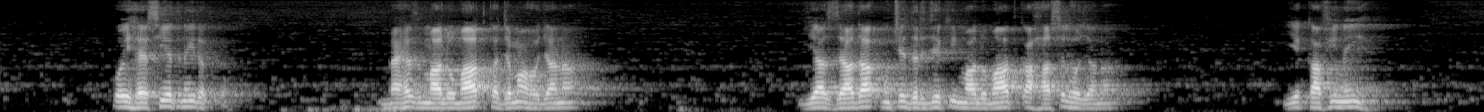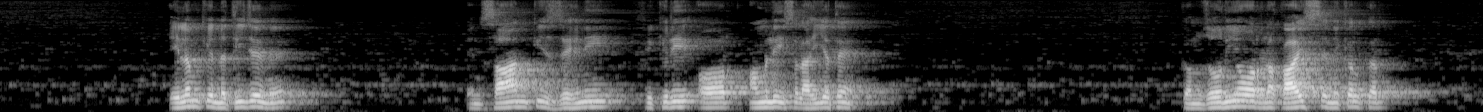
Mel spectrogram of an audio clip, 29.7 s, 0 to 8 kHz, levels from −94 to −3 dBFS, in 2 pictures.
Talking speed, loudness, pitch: 85 wpm, -21 LUFS, 145 Hz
